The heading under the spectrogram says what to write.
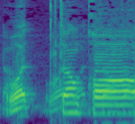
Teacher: قاف کو پر کر کے پڑھیں گے، پر یعنی موٹا، منہ بھر کے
